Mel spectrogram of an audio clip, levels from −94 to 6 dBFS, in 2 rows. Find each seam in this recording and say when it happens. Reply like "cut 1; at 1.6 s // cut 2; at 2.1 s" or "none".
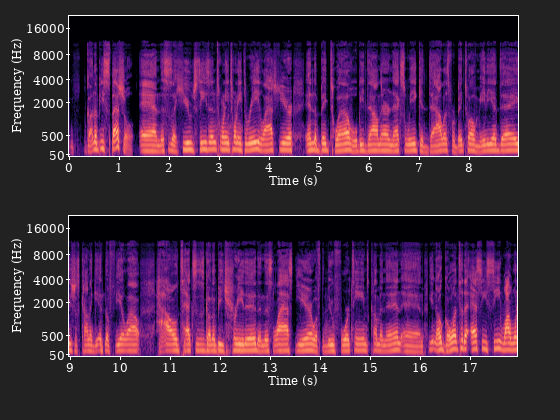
cut 1; at 16.1 s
